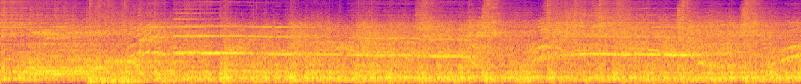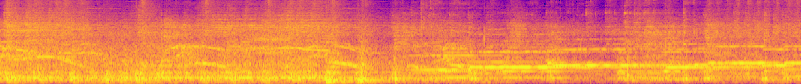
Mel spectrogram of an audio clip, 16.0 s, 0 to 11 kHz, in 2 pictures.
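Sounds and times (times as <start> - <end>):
crowd cheering: 0.0 - 16.0
festival music with drums: 0.0 - 16.0.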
